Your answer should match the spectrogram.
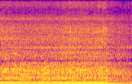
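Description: A tractor engine runs steadily in a farm field on Rakesh Tikait's land, a close, loud idling rumble with a constant low hum that drops slightly in pitch near the end.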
